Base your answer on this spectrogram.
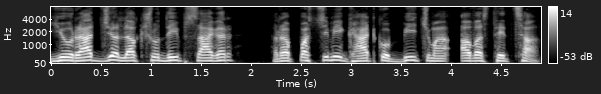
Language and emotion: Nepali, neutral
